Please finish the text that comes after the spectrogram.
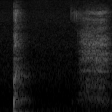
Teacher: The obstruction in the sound p is created by your lips coming together. And when you explode and open them, you get p. So when you want to do a geminated double p sound, you basically hold the obstruction a little bit longer.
